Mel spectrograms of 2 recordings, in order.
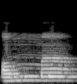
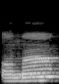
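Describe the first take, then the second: First: The m sound is held and doubled. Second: The m sound is short and single. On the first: The speaker calls it wrong. "অম্মা এরকম বলতাম না" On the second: The speaker calls it right. "অমা এরকম একটা বলতাম"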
